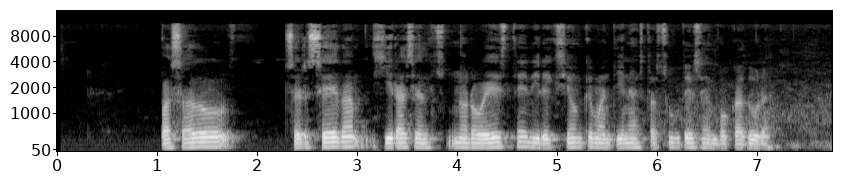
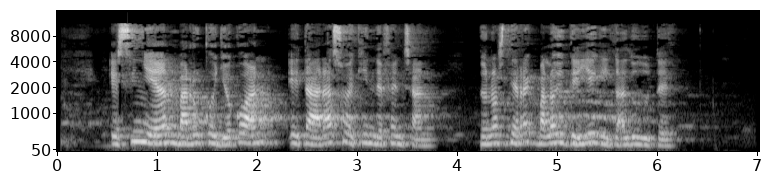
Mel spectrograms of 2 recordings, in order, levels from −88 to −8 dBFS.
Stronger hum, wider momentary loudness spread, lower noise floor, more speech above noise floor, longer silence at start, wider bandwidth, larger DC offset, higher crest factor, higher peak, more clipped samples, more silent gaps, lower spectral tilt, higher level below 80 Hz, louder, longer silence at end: neither; second, 8 LU vs 15 LU; about the same, -67 dBFS vs -65 dBFS; about the same, 46 dB vs 43 dB; first, 1.05 s vs 0.05 s; about the same, 11.5 kHz vs 12 kHz; neither; second, 18 dB vs 24 dB; second, -4 dBFS vs 0 dBFS; neither; neither; first, -5.5 dB/octave vs -1.5 dB/octave; first, -56 dBFS vs -68 dBFS; about the same, -21 LUFS vs -21 LUFS; second, 0 s vs 0.85 s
